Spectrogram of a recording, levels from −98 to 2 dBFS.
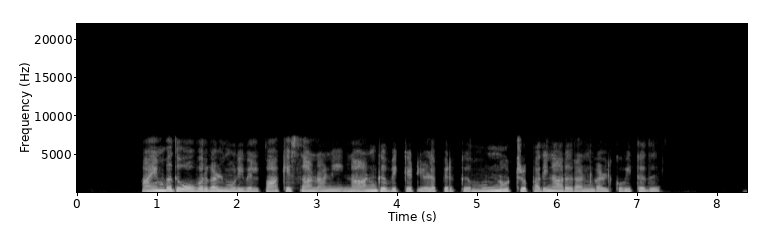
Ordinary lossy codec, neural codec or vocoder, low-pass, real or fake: none; codec, 16 kHz, 8 kbps, FreqCodec, smaller model; 7.2 kHz; fake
